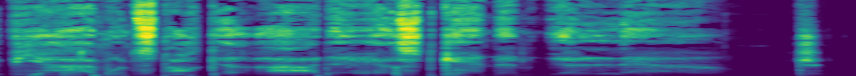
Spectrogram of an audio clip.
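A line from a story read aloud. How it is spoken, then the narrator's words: Whisper. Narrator (German): flüsterte er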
